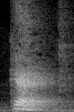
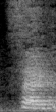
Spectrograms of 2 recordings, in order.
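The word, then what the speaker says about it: cat: कैसे, पहले ए, कैट, अब ये सेट नहीं होगा, क्यों नहीं होगा, क्योंकि सी के बाद में ए है।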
